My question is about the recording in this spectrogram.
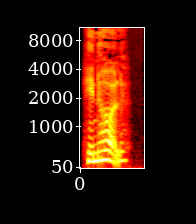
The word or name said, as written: henhold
